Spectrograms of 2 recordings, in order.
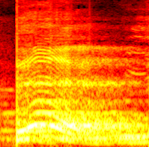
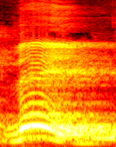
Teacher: the tongue is placed lightly between the teeth. The airflow continues smoothly and the vocal cord vibrates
